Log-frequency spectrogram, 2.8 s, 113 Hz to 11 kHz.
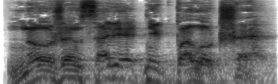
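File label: death long, Russian; dota2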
